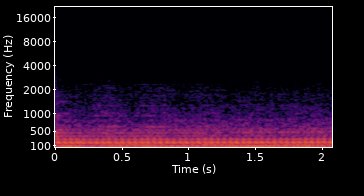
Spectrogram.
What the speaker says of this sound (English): Once more, the powerful, low-slung car sped through the back streets of the city.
